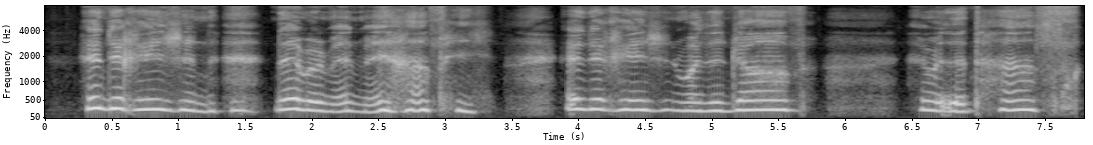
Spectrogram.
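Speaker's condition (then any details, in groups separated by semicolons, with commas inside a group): Cerebral palsy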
